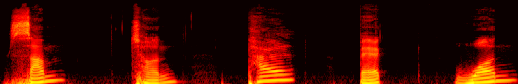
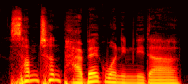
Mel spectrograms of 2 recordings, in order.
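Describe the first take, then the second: First: It is said at a slower pace. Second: It is said at a faster pace.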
